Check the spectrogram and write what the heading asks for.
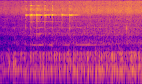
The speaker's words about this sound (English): Eclipse will ring the doorbell. Okay, Eclipse rings the doorbell. Right, that's what that is.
